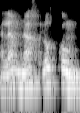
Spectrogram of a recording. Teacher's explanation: baca terus ke dalam huruf kaf ya. Huruf qaf memang macam tak ada, kan, tapi ada sedikit pendapat atau beberapa ulama yang berpendapat bahwasanya huruf qaf menyisakan sifat isti'la, dia dibaca alam nakhluqukum. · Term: idgham kamil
